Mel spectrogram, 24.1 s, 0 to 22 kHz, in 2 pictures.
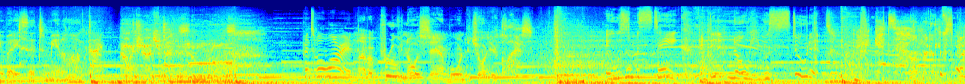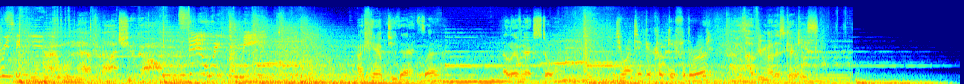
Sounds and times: Music: 0.0s - 24.1s.

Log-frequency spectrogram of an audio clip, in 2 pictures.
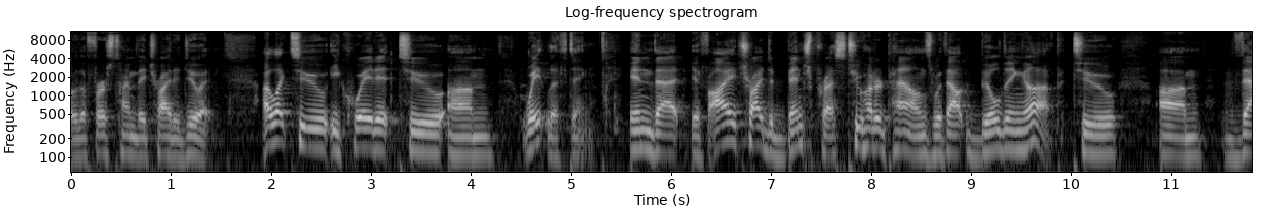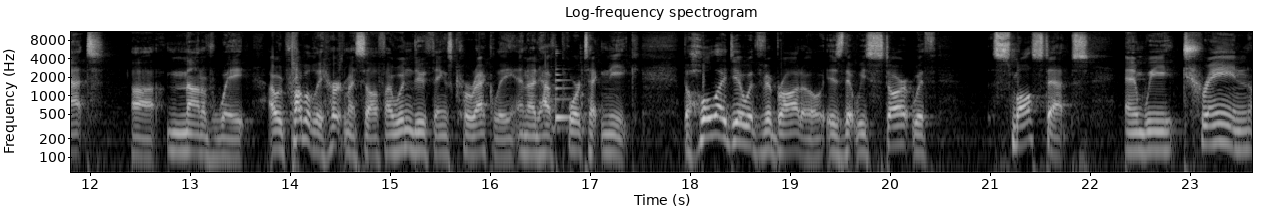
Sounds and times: Speech: 0.0s - 23.6s.

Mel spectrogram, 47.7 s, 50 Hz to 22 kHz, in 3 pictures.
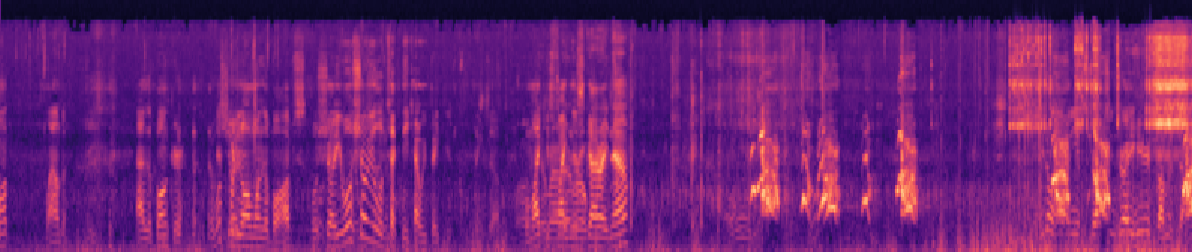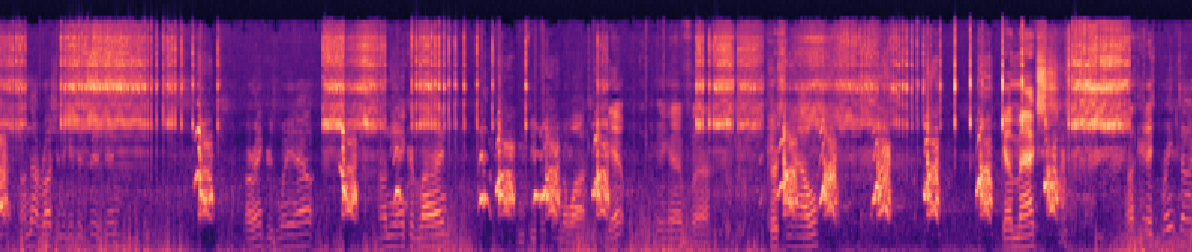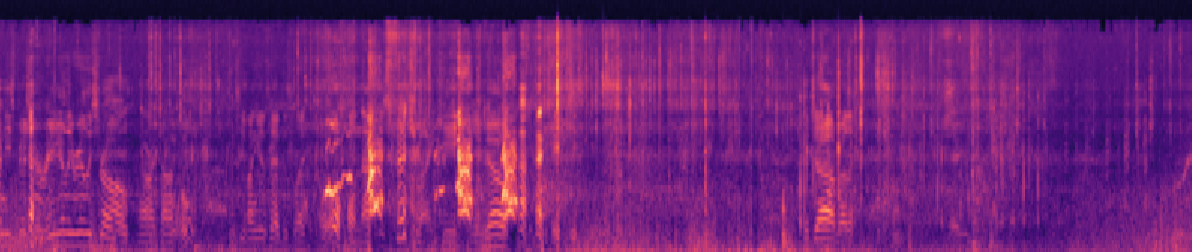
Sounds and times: Outside, rural or natural: 0.0s - 47.6s.

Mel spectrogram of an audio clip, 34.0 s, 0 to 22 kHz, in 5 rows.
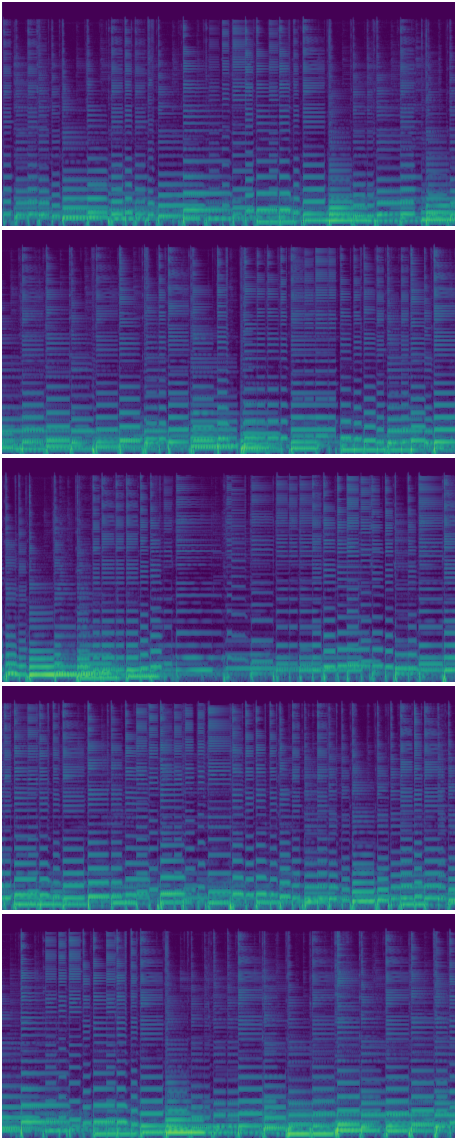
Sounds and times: Acoustic guitar: 0.0s - 33.9s.

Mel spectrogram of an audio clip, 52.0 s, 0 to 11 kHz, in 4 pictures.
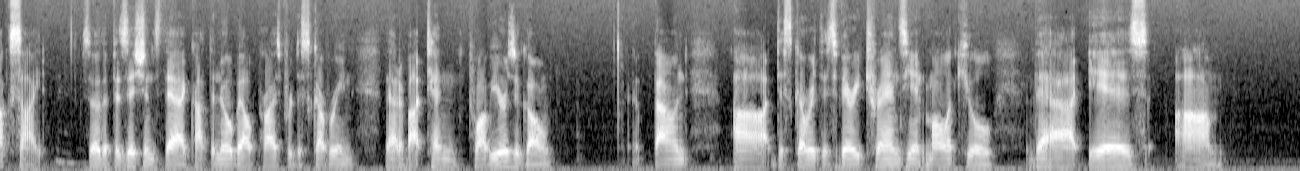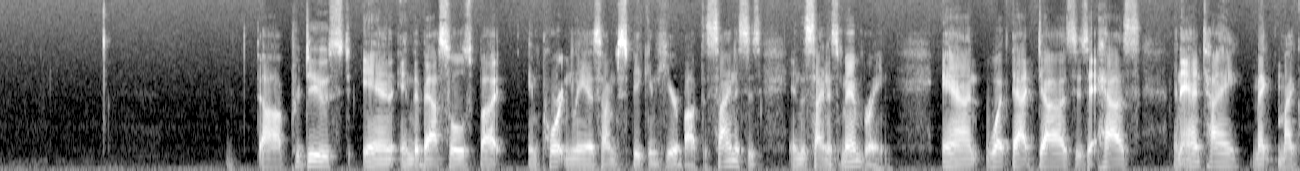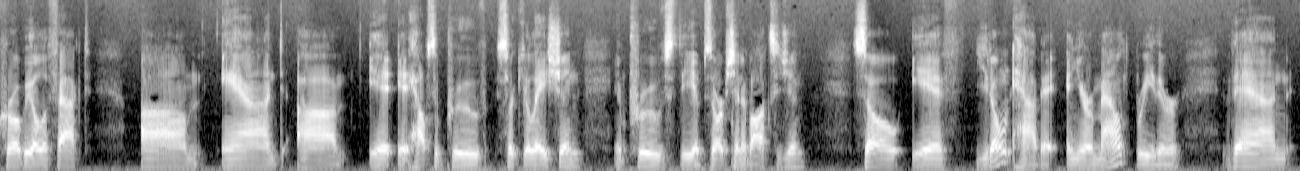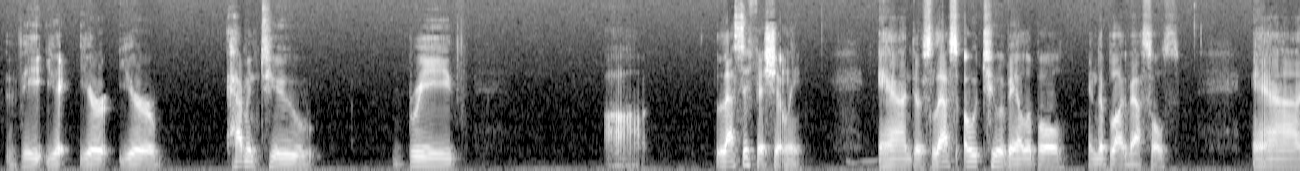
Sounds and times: Speech: 0.0s - 5.6s, 6.2s - 12.3s, 15.3s - 40.7s, 41.3s - 42.2s, 43.0s - 43.7s, 45.1s - 45.5s, 46.2s - 50.8s, 51.5s - 52.0s.

